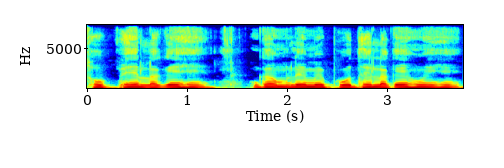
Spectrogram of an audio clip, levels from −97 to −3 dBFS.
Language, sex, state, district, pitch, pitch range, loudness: Hindi, male, Jharkhand, Ranchi, 145 Hz, 145-150 Hz, -11 LUFS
